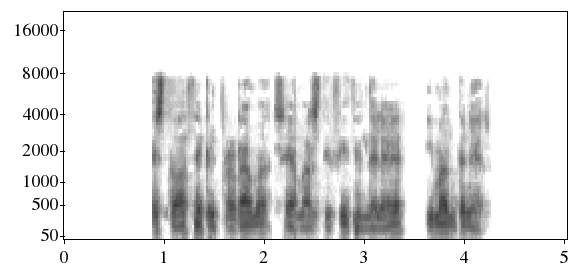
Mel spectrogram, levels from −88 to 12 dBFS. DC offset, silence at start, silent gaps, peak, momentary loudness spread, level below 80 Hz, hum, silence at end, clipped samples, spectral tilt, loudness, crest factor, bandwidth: under 0.1%; 0.9 s; 3.42-3.61 s; -4 dBFS; 8 LU; -60 dBFS; none; 0.85 s; under 0.1%; -3 dB/octave; -23 LUFS; 22 dB; 8.4 kHz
